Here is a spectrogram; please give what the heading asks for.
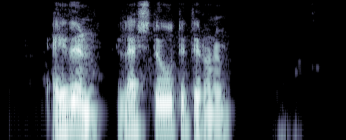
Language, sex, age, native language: Icelandic, male, 20-29, Icelandic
